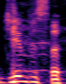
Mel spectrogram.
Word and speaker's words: Jimson: If it makes you feel any better, I still say Jimson's name. Jackson's name. – No, Adam, it is Jimson. – They pronounce it incorrect. – I'm Jimson Bailey. – B-A-I-I-Y.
